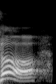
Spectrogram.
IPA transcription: ð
